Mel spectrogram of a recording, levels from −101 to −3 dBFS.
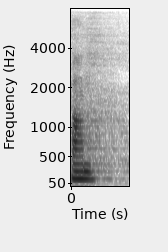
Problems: none marked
